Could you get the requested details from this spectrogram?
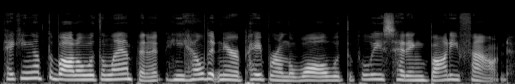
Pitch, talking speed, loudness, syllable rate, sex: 210 Hz, 280 wpm, -18 LUFS, 6.1 syllables/s, female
